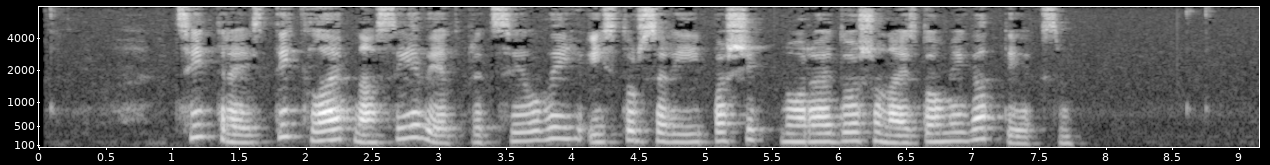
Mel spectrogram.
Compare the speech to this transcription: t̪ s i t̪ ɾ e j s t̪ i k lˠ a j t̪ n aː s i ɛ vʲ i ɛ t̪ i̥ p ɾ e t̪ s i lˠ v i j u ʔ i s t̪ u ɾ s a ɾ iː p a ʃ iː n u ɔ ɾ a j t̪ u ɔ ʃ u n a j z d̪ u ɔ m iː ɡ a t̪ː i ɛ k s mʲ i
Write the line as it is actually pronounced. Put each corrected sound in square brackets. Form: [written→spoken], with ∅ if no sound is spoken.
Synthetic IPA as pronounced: t̪ s i t̪ ɾ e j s t̪ i k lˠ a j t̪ n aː s i ɛ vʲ i ɛ t̪ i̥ p ɾ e t̪ s i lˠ v i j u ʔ i s t̪ u ɾ s a ɾ iː p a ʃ [iː→i] n u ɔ ɾ a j [t̪→d̪] u ɔ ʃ u n a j z d̪ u ɔ m iː ɡ a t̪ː i ɛ k s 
